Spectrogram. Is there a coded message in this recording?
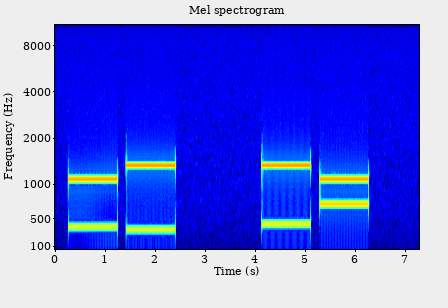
Yes: aircraft SELCAL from 0.3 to 6.3 s, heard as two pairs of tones. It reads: CP-BR DR-JP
